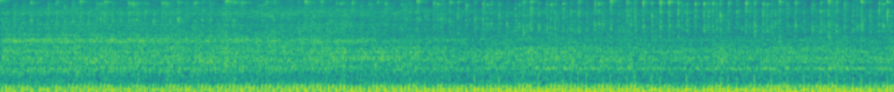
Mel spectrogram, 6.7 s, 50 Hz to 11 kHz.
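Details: 1978 Kawasaki Z1-R four-cylinder on the stand after re-jetting (20 and 117.5) and carb re-sync: steady, even putter about three pulses a second, no stumbles or misses; normal idle, carbs evenly balanced.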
